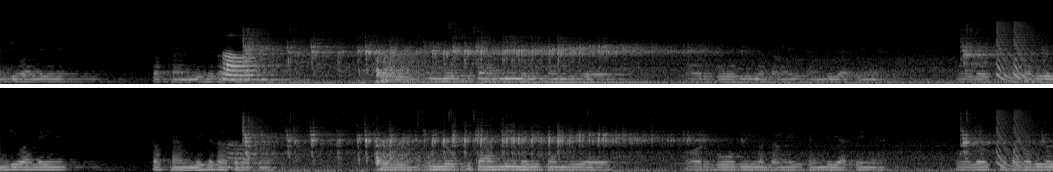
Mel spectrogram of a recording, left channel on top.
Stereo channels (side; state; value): both; normal; correlation 0.48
